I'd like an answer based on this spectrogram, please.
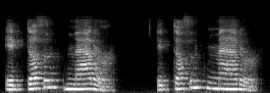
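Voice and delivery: slow, American R on "matter"; American "matter" with tapped D and er; American pronunciation. Shown as a demonstration. Teacher models the phrase slowly, American accent. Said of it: "with the American pronunciation".

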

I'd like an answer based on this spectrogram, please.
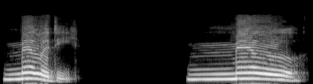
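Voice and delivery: "melody" with a long, high MEL; stress on MEL. Shown as a demonstration. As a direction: hold the first syllable of "melody". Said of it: "that's louder and longer".

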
